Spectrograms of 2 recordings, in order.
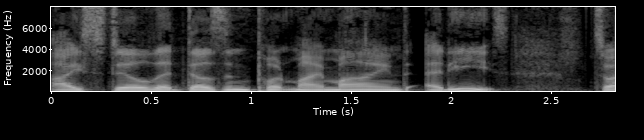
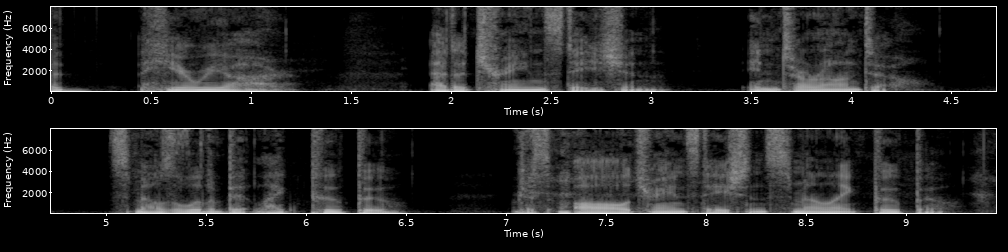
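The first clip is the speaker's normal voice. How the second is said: calm, soothing bedtime narration voice; 3 semitones lower than usual. Showing the narrator style they just described: soothing voice. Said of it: "Like like this".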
